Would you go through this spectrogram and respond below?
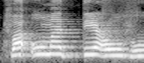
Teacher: ഫഉമത്തിഉഹു, ഫ ലൈറ്റ് ആക്കിയിട്ട് ഉച്ചരിക്കുക. മഖ്റജ് വരുന്നത് നമ്മുടെ മേലെ മുൻപല്ലിൻ്റെ അറ്റവും താഴെ ചുണ്ടിൻ്റെ ഉൾവശത്ത് നനഞ്ഞ ഭാഗവും ചേർന്നിട്ടാണ്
